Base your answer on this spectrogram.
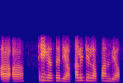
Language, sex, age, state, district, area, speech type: Assamese, female, 18-30, Assam, Nalbari, rural, conversation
